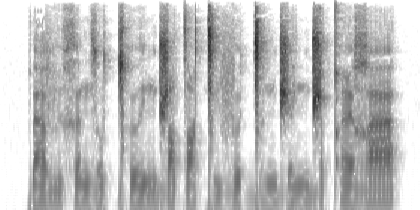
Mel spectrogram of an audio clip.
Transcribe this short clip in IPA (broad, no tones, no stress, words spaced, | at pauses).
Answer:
ɾavʉxɐnzo ǀʰɵi̯nd͡ʒutˤaǀi vɵɡ͡ǀɐnd͡ʒɐjnd͡ʒɨ qʼeʁa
